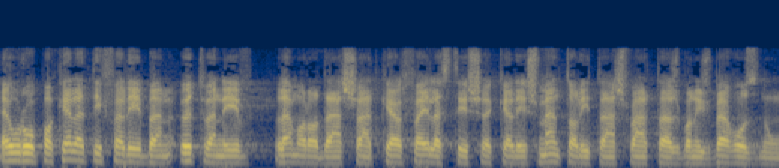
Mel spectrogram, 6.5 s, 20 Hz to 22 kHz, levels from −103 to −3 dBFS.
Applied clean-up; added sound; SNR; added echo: none; none; none; none.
